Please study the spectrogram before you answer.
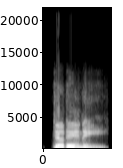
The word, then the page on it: detainee: American English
